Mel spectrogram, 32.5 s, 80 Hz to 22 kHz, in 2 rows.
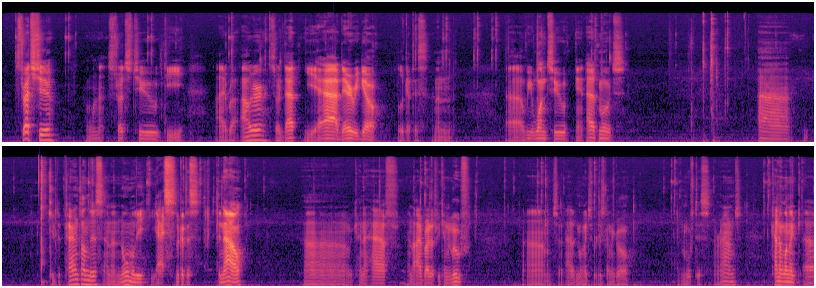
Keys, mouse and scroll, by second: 1.2 click, 2.9 click, 5.3 right click, 5.5 g, 8.8 right click, 8.9 g, 9.8 right click, 10.7 Tab, 11.7 shift+right click, 14.5 ctrl+p, 17.8 Tab, 17.9 right click, 18.2 g, 19.5 right click, 19.6 g, 20.2 scroll down 3, 20.5 middle click, 21.2 g, 24.8 middle click, 25.7 middle click, 26.4 g, 27.1 Tab, 28.0 shift+right click, 28.2 middle click, 28.8 g, 29.8 middle click, 31.1 g, 31.7-32.0 scroll up 2, 32.0 shift+middle click.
